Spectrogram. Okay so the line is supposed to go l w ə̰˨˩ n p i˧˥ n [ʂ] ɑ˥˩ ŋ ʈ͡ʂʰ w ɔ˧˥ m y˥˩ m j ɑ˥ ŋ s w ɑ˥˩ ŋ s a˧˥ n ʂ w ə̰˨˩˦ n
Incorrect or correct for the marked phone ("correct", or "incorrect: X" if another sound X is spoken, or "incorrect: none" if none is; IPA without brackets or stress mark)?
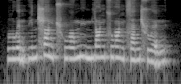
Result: correct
